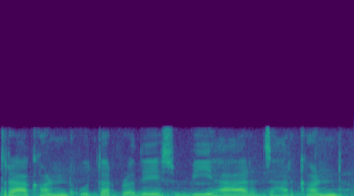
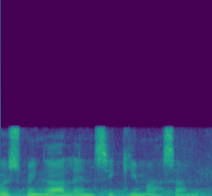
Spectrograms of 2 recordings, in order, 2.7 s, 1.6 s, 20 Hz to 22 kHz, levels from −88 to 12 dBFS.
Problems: continuous background conversations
